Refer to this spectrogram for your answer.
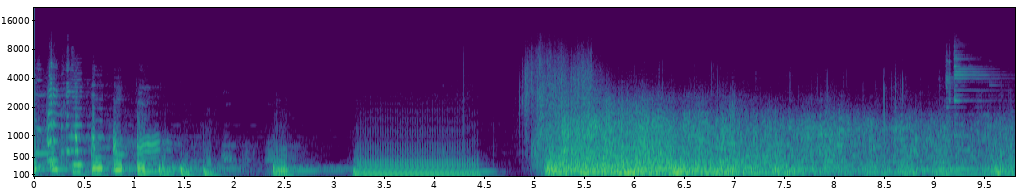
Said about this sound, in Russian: Однажды вечером разыгралась страшная непогода. Гремел гром, сверкала молния, дождь лил, как из ведра.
